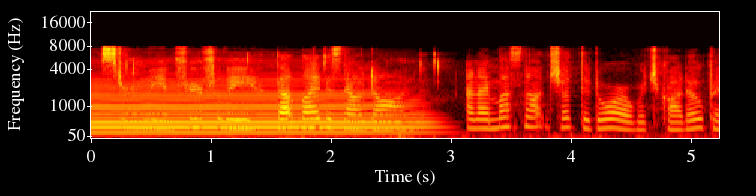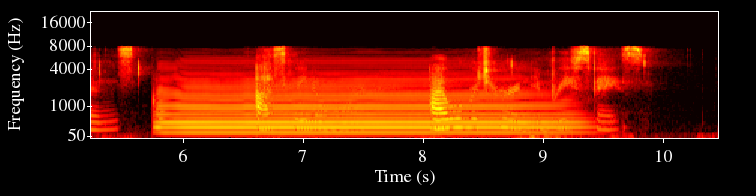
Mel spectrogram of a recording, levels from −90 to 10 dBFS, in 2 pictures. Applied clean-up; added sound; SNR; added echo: none; Wind instrument, woodwind instrument; 2 dB; none.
